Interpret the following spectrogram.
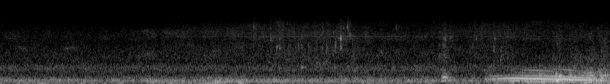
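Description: Low rumbling background noise, then about five seconds in a man lets out a loud, drawn-out vocal exclamation that falls in pitch.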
